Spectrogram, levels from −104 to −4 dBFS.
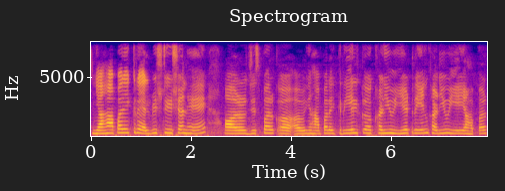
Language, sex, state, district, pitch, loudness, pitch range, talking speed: Hindi, female, Chhattisgarh, Balrampur, 280 Hz, -19 LUFS, 265-295 Hz, 190 wpm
